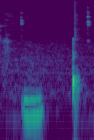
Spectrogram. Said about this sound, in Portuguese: Achei até que você tinha tido um soluço, alguma coisa aí, é. dado uma gaguejada, mas em momento nenhum achei que você ia testar os Bengals.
